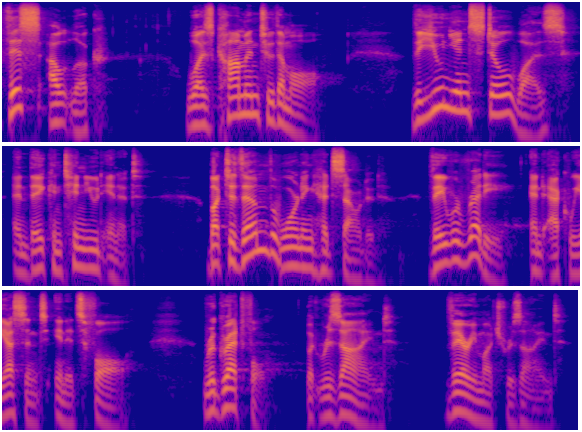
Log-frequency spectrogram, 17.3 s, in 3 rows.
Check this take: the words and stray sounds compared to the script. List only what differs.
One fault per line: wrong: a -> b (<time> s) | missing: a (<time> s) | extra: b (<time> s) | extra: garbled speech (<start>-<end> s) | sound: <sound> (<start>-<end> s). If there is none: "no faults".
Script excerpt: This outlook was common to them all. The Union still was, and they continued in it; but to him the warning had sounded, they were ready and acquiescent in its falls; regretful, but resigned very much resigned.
wrong: him -> them (8.1 s)
wrong: falls -> fall (12.4 s)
